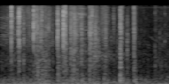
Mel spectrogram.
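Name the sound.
paper rustling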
